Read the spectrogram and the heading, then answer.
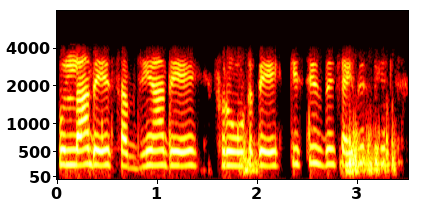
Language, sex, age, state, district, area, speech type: Punjabi, female, 30-45, Punjab, Bathinda, urban, conversation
